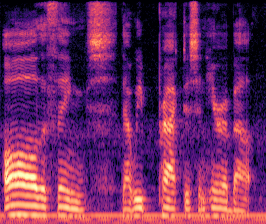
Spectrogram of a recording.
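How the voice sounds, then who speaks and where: A man with a baritone voice hosting a casual philosophy monologue, rambling and repeating himself with many fillers. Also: steady tone, takes it slowly, darkish tone, slight background noise. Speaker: host.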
